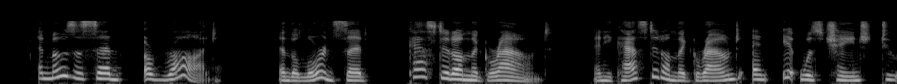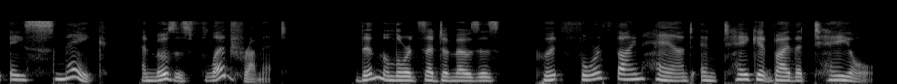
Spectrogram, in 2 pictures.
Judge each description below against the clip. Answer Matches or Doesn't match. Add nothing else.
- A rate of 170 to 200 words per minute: Matches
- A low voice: Doesn't match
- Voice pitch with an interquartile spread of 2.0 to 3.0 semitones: Doesn't match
